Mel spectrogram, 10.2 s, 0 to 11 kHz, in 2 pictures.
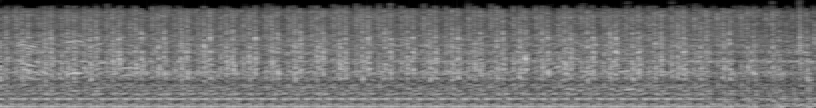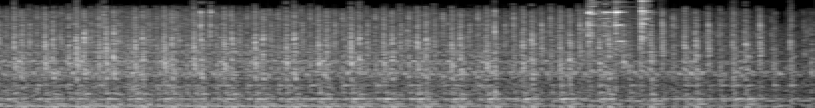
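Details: Ford 2701E 240 cu in 4-cylinder diesel on grapple log loader, first run after 15 years sitting, after bleeding air from fuel system and adding a little ATF: even diesel chug about three to four beats per second, steady without misses; normal running.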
